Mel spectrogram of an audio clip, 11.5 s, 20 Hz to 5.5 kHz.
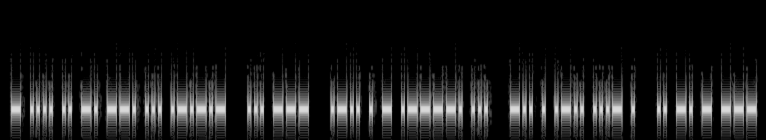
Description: Morse code, heard as a keyed tone, about 25 wpm, 600 Hz. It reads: THINGS. SO LET'S DELVE INTO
